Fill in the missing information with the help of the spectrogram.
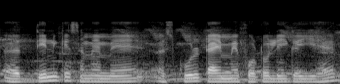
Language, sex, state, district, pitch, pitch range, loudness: Hindi, male, Chandigarh, Chandigarh, 135 Hz, 130-150 Hz, -19 LUFS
